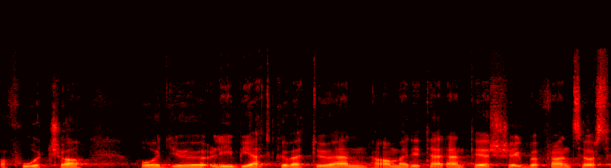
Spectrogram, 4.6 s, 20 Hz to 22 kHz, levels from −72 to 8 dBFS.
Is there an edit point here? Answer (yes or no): no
